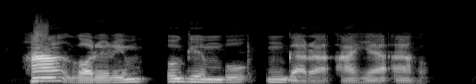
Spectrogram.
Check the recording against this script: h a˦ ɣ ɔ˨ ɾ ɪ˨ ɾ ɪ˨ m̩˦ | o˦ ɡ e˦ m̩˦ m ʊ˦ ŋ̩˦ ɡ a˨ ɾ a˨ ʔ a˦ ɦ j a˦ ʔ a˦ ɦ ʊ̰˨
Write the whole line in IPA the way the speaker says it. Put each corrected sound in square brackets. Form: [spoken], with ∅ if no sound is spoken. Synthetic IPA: h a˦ ɣ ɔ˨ ɾ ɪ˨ ɾ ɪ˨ m̩˦ | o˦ ɡ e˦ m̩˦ [b] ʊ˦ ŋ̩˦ ɡ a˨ ɾ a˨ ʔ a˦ ɦ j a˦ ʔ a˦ ɦ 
